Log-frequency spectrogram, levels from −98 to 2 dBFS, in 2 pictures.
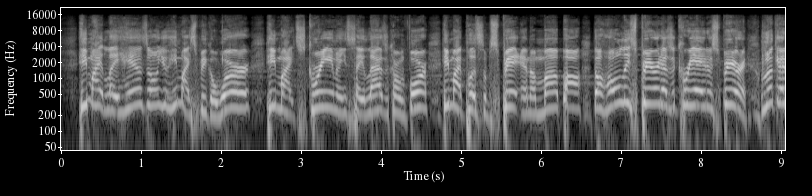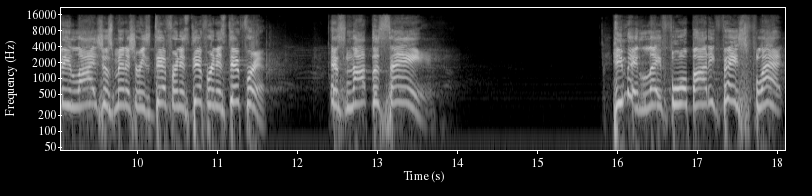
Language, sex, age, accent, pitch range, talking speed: English, male, 30-49, American, 195-315 Hz, 185 wpm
